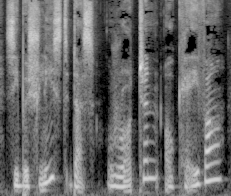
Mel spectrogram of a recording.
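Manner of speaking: plain reading voice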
